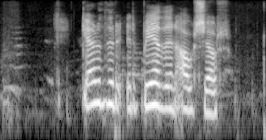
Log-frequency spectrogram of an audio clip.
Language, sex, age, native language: Icelandic, female, 10, Icelandic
